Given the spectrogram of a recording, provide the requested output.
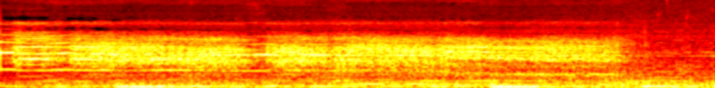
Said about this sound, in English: We still hear the screaming? Yeah. It is. It's scattered throughout these rooms.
